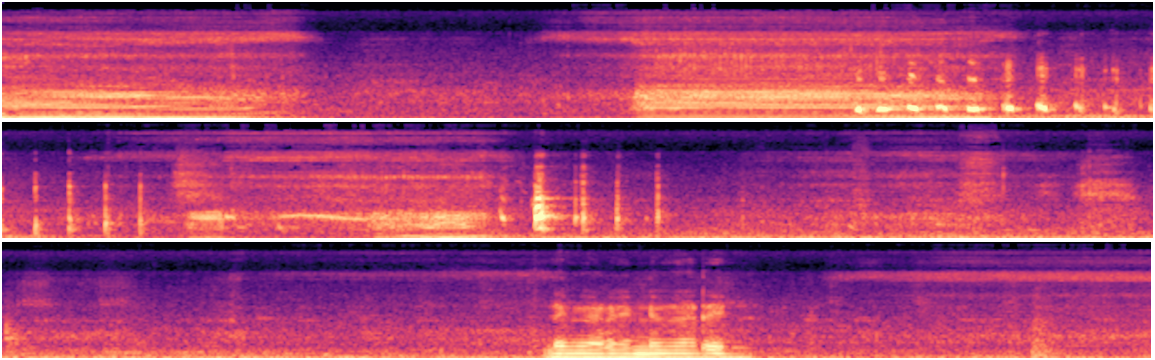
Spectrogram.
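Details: Loud, rough snoring on the breaths with rattling flutter between snores from a younger brother in deep sleep, eyes seemingly still open while asleep; ordinary heavy snoring.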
